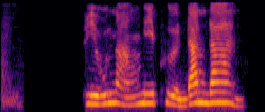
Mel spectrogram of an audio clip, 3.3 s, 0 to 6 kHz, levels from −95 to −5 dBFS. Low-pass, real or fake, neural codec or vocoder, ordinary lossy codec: 5.4 kHz; fake; codec, 24 kHz, 6 kbps, HILCodec; none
